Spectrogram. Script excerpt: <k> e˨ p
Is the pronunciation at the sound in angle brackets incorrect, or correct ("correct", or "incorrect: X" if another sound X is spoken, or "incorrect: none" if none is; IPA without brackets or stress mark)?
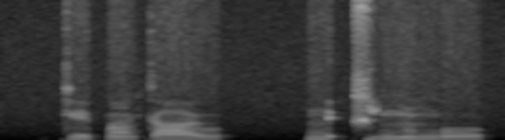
correct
